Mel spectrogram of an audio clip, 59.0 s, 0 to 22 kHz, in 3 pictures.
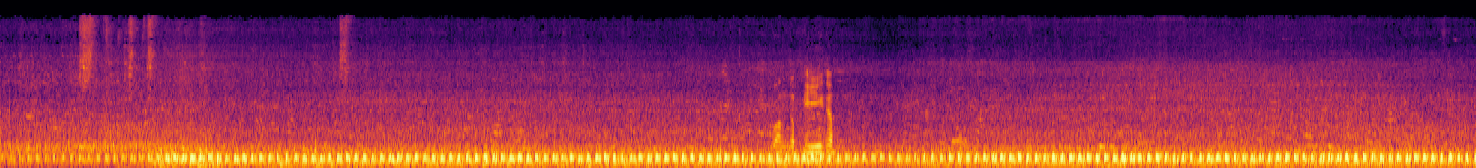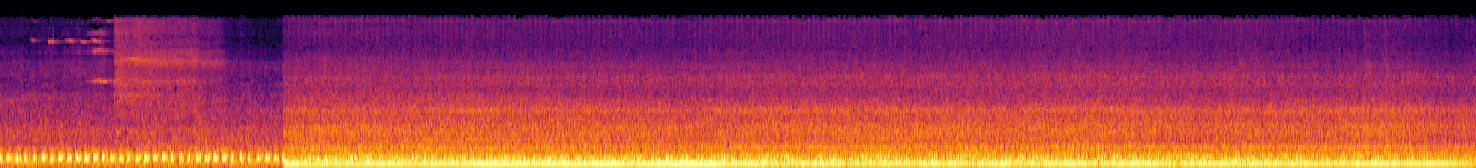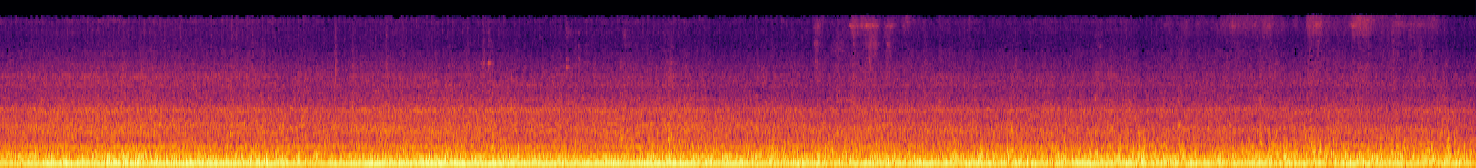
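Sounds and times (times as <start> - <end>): diesel train engine pulsing: 0.0 - 59.0
brief hiss: 21.0 - 22.7.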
